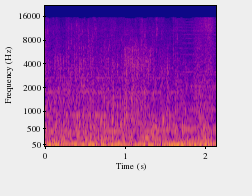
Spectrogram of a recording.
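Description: Dramatic action-scene score with a held tone and a deep rumble, under a dense, steady rushing wash of fight sound effects.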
